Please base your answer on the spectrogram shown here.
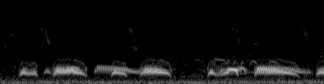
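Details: Short burst of fighting turtle dove calls from Cambodia where birds are trapped: about six deep, drawn-out coos running almost together, with faint high chirps of other birds.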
